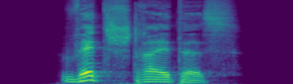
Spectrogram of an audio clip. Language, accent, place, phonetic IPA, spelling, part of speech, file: German, Germany, Berlin, [ˈvɛtˌʃtʁaɪ̯təs], Wettstreites, noun, De-Wettstreites.ogg
- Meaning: genitive of Wettstreit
